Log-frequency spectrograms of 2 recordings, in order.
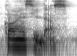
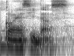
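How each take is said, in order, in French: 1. Les deux premières voyelles se prononcent séparément. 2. Les deux premières voyelles se prononcent séparément.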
